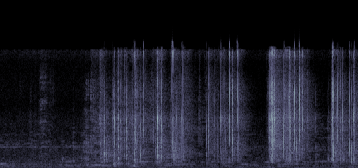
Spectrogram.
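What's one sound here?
A plastic candy wrapper crinkles loudly as hands handle it.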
